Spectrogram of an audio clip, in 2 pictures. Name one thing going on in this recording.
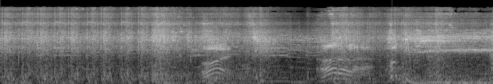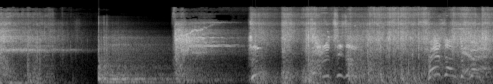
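Ice shatters with a crash.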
